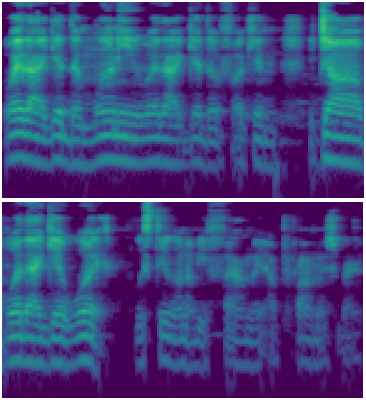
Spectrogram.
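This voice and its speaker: A man's voice: fairly low pitch, level tone, normal speed, vocal fry, few pauses. A man in his twenties from South Sudan, chatting casually on a coding live stream, dropping "bro" into nearly every line and reading chat aloud. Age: 20s. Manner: slangy, says "bro" constantly, laughs, reads chat aloud. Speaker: livestreamer coding toward a job.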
